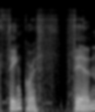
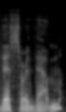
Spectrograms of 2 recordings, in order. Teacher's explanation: So it's unvoiced, like think, or thin, or voiced, like this or them. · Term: voiced TH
